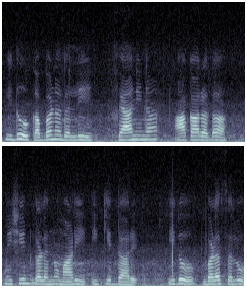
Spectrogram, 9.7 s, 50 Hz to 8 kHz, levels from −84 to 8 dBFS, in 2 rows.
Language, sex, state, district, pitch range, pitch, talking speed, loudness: Kannada, female, Karnataka, Belgaum, 180-215 Hz, 195 Hz, 75 wpm, -17 LUFS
